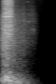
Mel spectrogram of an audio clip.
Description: Wolf Swipe; Animals; Duviri

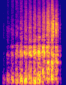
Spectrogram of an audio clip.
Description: Speedball Catch Vortex Activate; Warframe; Missions; Tenno Ball

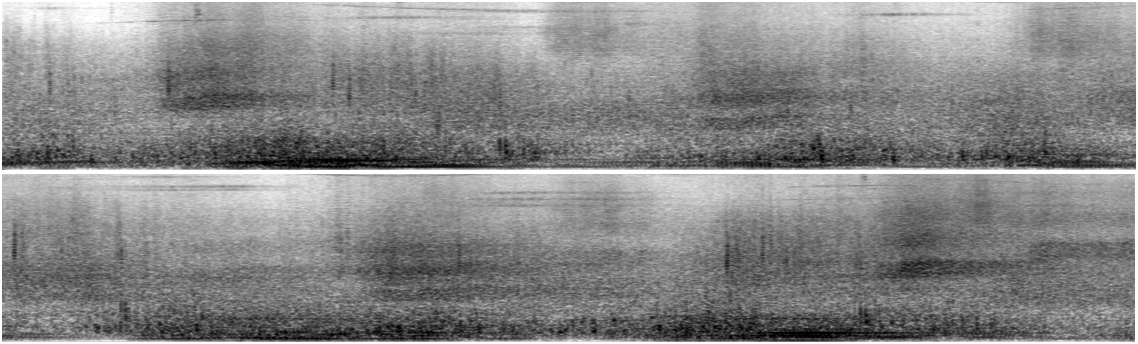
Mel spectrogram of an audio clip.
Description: Moon Exterior Ambience; Warframe; Orokin Moon

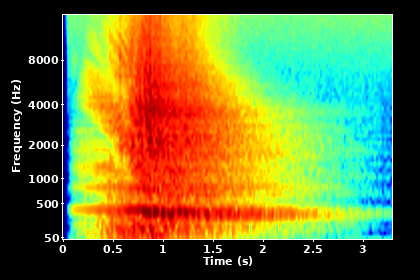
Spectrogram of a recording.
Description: Motorcycle Friendly Exit; Warframe; Cinematics; Mall Intro

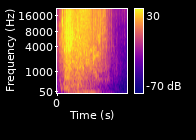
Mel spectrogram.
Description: Underground Attack Tentacle Emerge; Warframe; Abilities

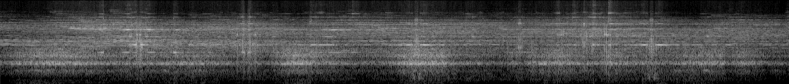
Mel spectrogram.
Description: Gas Pickup Loop; Gameplay; Warframe; Nineteeen Ninety Nine; PvPvE

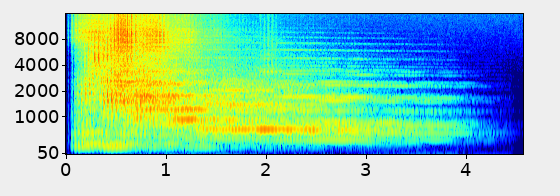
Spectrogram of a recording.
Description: Corpus Ship Robotic Random Calls; Warframe; Corpus Ship Remaster

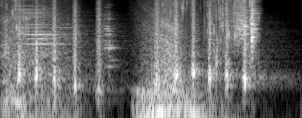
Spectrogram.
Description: Infested Boomerang Idle Spin; Weapons

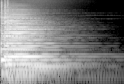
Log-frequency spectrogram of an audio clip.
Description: Shawzin Phrygian Chord; B; Warframe; Duviri

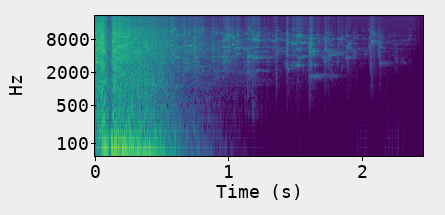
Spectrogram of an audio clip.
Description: Vial Hazard Explosion No Liquid; Warframe; Entrati; Hazards

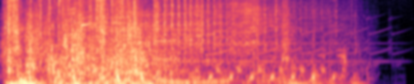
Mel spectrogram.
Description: Water Sprayer Reload; Warframe; Weapons

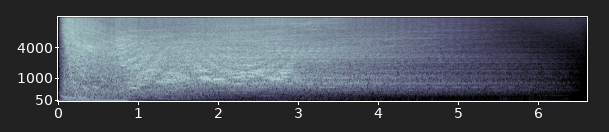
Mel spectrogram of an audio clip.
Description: Reactor Power Absorb; Ambience; Props; Corpus Ship

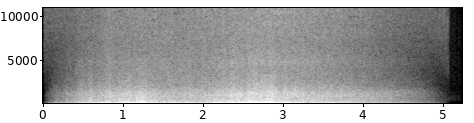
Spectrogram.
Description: Fort Wind Gust Soft Buffet Airy; Ambience

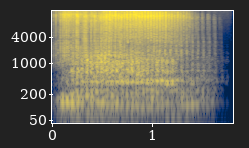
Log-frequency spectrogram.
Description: InfKDriveBug Vocal Alerted; Warframe; Hunting Critters

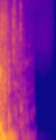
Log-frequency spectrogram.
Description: Run Ice, footsteps; Warframe; Tenno

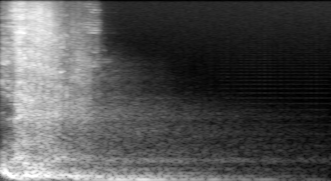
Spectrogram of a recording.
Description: Bowl Jump Second A; Warframe; Grendel

